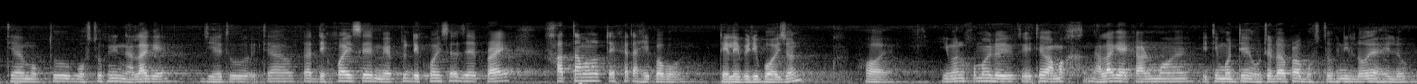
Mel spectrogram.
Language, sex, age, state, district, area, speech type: Assamese, male, 30-45, Assam, Sonitpur, rural, spontaneous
